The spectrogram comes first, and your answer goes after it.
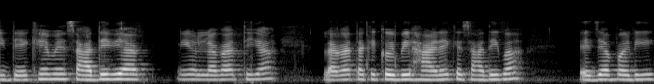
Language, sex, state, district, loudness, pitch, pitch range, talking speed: Bhojpuri, female, Bihar, Saran, -17 LUFS, 230 Hz, 220-235 Hz, 145 wpm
